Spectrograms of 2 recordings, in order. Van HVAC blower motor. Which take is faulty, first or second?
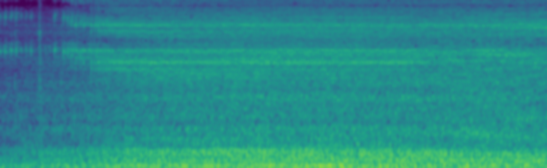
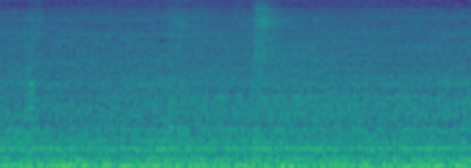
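first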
